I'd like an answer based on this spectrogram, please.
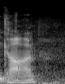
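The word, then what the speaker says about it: Cahn: C-A-H-N, Kane, we're going to call it Kane. Could be Con. Con's usually spelled with a K.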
